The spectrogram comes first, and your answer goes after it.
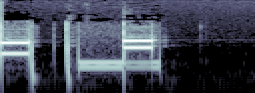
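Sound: touch-tone telephone dialing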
